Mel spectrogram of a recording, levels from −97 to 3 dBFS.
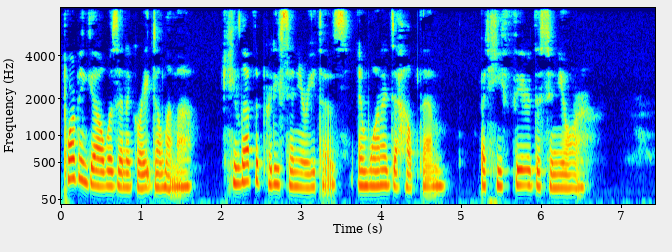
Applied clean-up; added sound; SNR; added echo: none; none; none; none.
